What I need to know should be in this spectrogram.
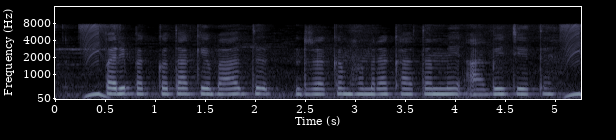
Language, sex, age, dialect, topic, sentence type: Maithili, female, 18-24, Angika, banking, question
